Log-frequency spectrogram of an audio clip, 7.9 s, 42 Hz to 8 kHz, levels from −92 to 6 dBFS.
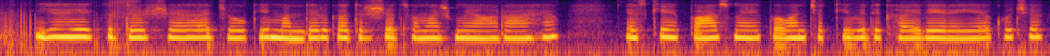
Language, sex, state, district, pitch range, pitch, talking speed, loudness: Hindi, female, Chhattisgarh, Bilaspur, 230-245 Hz, 235 Hz, 190 wpm, -14 LUFS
